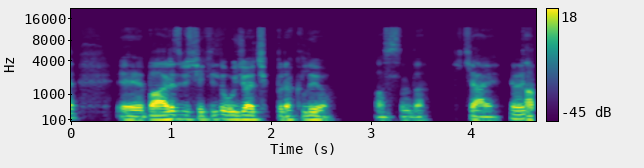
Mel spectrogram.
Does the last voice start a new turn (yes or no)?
yes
